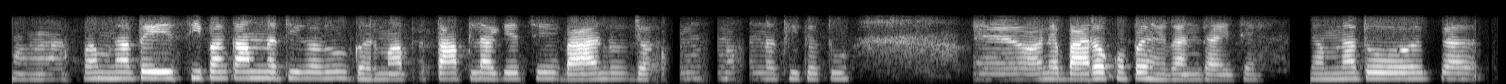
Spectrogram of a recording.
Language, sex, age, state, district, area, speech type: Gujarati, female, 30-45, Gujarat, Ahmedabad, urban, conversation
